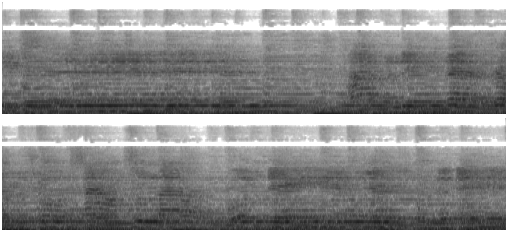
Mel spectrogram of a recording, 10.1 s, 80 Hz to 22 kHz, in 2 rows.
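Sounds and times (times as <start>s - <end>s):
acoustic and electric guitars: 0.0s - 10.0s
low bass notes: 0.0s - 10.0s
men singing gospel song: 0.0s - 10.0s.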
